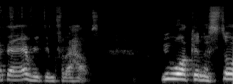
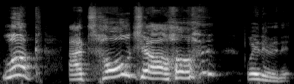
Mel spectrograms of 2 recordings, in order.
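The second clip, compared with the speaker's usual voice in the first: real laughter breaking through the words; helpless laughter; laughing hard; 4 semitones higher, 8 dB louder, slower than usual. Real, not acted. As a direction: burst out laughing as you speak, slowly. Cracking up reading chat.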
